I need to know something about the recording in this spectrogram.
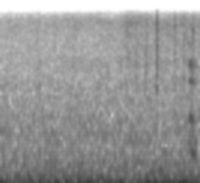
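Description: Inside a Toyota Rush driving fast at night: a steady, loud, low engine and tyre rumble.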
